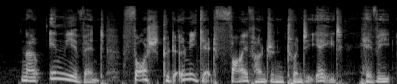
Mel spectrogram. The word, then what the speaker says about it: Foch: So that's spelled F-O-C-H, but it's a Breton name, so it's pronounced Foch.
